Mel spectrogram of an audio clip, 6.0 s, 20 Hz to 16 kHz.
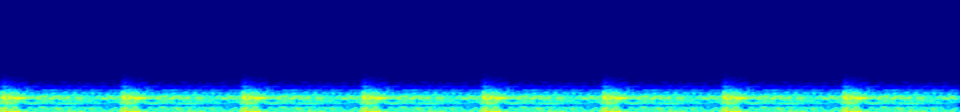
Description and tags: STM3 thumper 3
Same as thumper_1 except more very deep but faint bass. The mids hit a little harder.
beat, under-water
